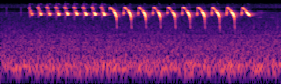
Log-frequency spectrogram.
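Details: Caged white-headed munia performing song with canary-mimic content: about twenty rapid high ticks, then a run of loud falling whistles, roughly four per second, ending abruptly.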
